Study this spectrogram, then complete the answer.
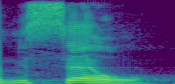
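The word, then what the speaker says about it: μισέω: aí para aborrece é uma palavra grega que se pronuncia Missel que significa odeia e os tradutores pudicamente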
